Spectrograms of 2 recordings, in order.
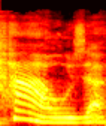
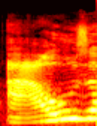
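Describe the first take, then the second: First: "house" with a breathed H; sounded H. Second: "house" with the H left silent; wrong French-style "house", no H; dropped H. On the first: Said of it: "vous aurez ce son". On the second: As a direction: start "house" straight on the vowel. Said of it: "on ne dit pas house". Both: Shown as a demonstration.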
